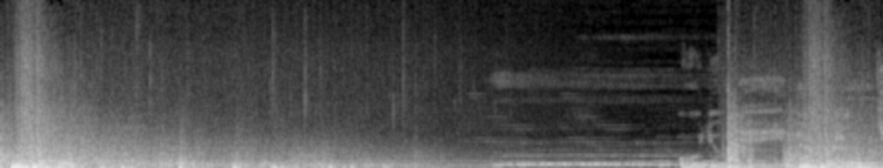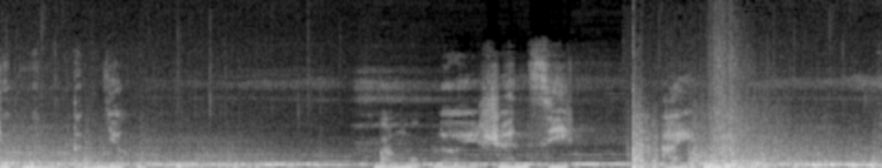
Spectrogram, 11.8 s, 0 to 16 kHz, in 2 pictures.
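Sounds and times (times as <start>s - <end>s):
night thunderstorm thunder crash: 0.0s - 3.3s, 4.8s - 8.6s, 10.1s - 11.7s
steady rain in a night thunderstorm: 0.0s - 3.4s, 4.8s - 9.0s, 10.1s - 11.7s
speech: 9.1s - 9.8s.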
